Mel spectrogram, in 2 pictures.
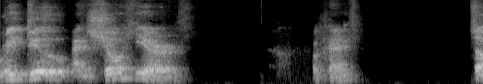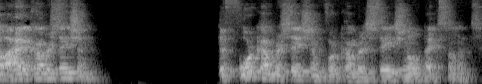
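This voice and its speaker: A man with a non-native accent speaks at a fairly slow pace, taking long, frequent pauses. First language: not English. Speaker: real estate trainer. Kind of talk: workshop presentation.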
